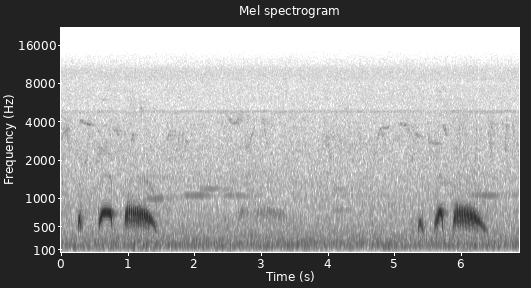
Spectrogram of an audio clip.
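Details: Caged spotted dove, three months in the cage, used as a decoy that calls wild doves to join. Two low, mellow coo phrases, each with two short notes and a long drawn-out coo, set against steady insect-like buzzing.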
